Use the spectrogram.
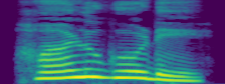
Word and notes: ಹಲ್ಕಡಿ: Kannada

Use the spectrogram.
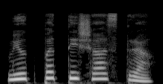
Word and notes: ವ್ಯುತ್ಪತ್ತಿಶಾಸ್ತ್ರ: vyutpatti śastra

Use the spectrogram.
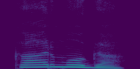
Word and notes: ಕಾರ್ಮುಕ: kārmuka

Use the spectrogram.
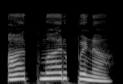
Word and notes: ಆತ್ಮಾರ್ಪಣ: ātmārpaṇa

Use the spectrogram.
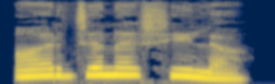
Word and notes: ಆರ್ಜನಶೀಲ: ārjanaśila

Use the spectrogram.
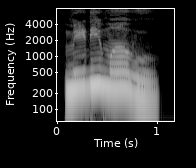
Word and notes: ಮಿಡಿಮಾವು: Kannada

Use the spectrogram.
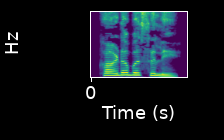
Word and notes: ಕಾಡಬಸಲೆ: Kannada

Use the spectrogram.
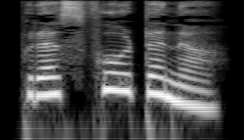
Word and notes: ಪ್ರಸ್ಫೋಟನ: prasphōṭana

